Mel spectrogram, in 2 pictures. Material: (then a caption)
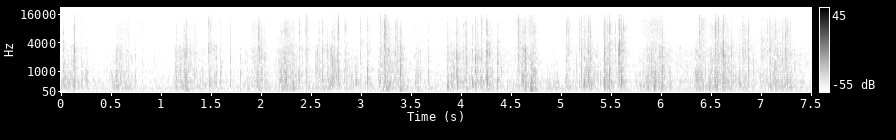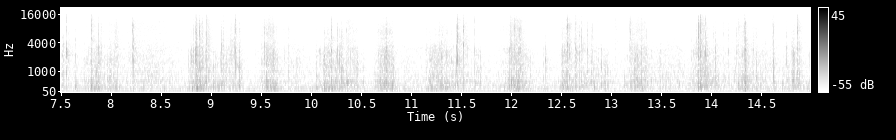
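Plastic film. A clear, thin, hand-sized plastic air cushion packaging bag with blue print, hollow and partly air-filled, is held in both hands and squeezed and rubbed with the fingertips. It produces soft, continuous crinkling in irregular bursts, bright and crackly with very little low end. The sound stays quiet and close throughout.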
